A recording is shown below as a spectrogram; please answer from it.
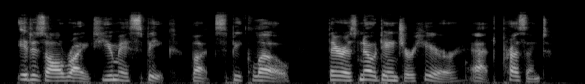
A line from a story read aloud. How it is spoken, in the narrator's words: saying in a low voice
